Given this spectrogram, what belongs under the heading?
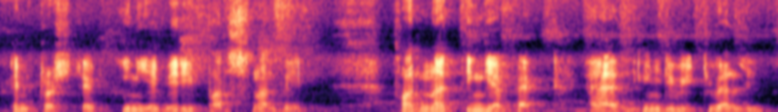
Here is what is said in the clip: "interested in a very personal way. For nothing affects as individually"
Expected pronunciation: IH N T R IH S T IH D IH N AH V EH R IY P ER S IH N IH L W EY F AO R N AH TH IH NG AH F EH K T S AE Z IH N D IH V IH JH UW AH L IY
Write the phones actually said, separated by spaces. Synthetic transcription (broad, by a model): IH N T R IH S T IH D IH N AH V EH R IY P ER S IH N IH L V EY F AO R N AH T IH NG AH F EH K T AE Z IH N D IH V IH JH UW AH L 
